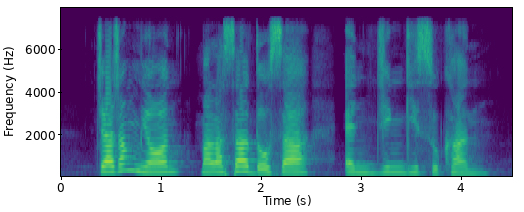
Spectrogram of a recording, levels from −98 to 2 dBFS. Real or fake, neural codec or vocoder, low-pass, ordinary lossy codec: real; none; 7.2 kHz; none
